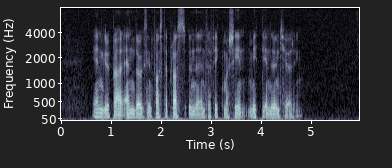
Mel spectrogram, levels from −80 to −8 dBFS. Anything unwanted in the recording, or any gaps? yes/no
no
